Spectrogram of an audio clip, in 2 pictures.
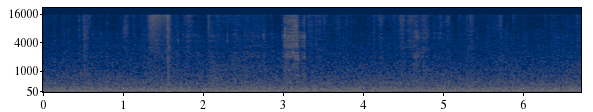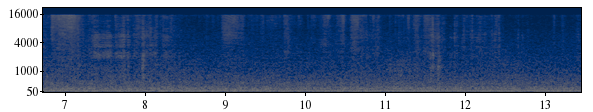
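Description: Faint, brief swishes of macrame cord rubbing against itself and the fingers as it is looped and pulled snug into clove hitch knots, several times a few seconds apart, over a low steady hum.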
